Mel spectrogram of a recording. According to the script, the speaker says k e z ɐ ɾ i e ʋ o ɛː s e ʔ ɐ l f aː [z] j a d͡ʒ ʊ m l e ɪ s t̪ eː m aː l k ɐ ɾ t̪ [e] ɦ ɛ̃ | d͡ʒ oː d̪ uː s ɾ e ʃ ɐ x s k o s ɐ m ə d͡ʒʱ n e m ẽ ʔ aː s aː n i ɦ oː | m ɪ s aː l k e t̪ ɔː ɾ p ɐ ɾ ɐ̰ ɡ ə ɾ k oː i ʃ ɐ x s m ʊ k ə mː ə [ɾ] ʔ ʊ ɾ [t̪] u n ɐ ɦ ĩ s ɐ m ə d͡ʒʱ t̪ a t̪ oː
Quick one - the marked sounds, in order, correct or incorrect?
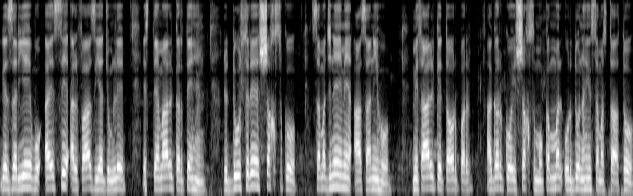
correct, correct, incorrect: l, incorrect: d̪

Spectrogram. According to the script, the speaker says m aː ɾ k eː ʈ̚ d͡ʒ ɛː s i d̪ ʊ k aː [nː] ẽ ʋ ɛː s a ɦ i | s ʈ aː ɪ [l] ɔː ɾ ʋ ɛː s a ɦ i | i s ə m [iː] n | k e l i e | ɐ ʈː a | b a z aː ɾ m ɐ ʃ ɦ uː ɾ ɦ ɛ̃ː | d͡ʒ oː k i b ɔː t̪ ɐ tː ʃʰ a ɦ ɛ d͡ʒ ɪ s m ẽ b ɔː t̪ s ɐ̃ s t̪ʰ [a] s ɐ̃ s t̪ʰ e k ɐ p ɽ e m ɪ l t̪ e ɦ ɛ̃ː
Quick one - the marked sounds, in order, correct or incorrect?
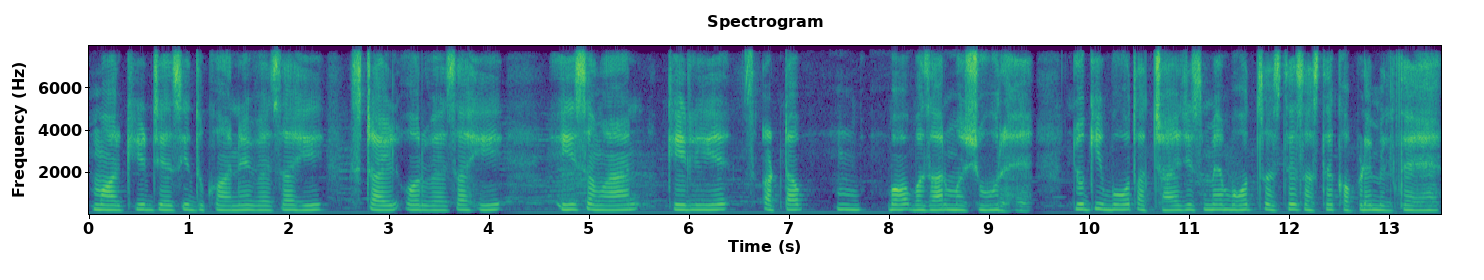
incorrect: n, correct, incorrect: aː, incorrect: e

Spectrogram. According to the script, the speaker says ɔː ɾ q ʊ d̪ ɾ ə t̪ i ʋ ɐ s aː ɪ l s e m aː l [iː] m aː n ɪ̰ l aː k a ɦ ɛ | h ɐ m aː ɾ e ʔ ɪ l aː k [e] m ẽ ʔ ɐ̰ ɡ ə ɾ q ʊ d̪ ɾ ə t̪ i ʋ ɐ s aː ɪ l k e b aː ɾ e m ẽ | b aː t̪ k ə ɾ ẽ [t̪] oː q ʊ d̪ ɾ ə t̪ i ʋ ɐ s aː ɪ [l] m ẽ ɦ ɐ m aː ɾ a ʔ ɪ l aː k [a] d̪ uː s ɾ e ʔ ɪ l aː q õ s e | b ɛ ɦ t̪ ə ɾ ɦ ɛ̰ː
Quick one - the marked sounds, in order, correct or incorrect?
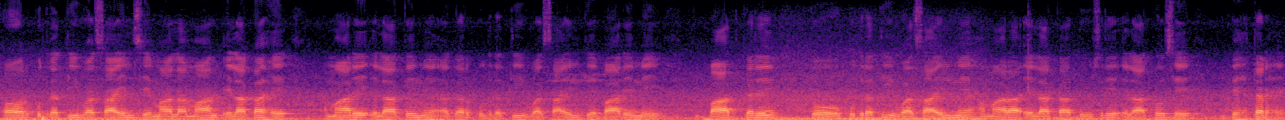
incorrect: aː, correct, correct, correct, correct

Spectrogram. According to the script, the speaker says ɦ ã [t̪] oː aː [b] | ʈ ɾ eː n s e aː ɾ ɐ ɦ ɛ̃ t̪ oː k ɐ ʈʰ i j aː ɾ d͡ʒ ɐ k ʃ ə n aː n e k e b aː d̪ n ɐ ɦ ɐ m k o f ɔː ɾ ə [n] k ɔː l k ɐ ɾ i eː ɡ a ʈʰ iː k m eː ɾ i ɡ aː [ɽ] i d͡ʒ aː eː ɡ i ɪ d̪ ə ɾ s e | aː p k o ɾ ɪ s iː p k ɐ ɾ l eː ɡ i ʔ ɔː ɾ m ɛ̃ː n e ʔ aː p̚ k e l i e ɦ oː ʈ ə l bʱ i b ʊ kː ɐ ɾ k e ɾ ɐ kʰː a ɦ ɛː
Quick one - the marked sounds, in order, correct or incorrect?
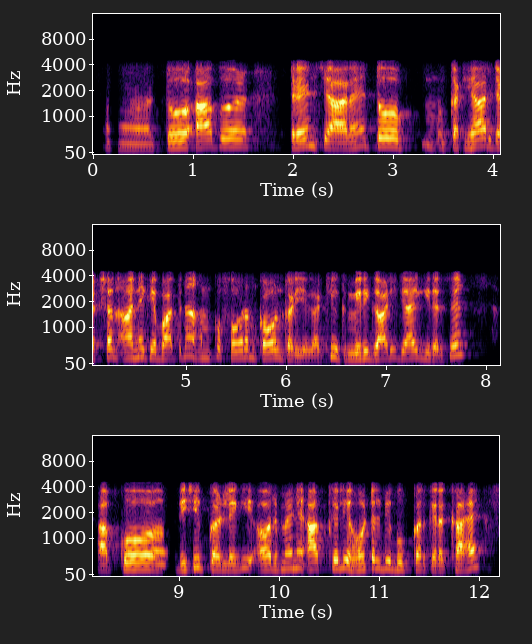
correct, incorrect: p, correct, correct

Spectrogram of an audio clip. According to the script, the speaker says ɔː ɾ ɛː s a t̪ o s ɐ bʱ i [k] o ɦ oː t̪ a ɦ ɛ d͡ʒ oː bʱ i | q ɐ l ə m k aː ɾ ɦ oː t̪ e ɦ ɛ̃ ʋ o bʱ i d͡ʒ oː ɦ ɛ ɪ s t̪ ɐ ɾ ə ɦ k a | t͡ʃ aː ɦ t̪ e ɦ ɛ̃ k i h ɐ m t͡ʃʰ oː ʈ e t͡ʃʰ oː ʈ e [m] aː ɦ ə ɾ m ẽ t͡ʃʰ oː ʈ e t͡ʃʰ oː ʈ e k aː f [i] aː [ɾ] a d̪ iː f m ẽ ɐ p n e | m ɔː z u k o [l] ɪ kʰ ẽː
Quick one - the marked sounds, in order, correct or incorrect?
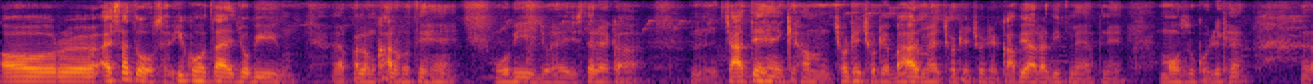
correct, incorrect: b, correct, correct, correct

